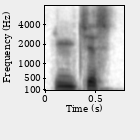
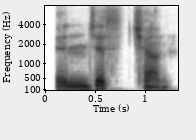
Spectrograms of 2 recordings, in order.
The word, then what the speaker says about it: ingestion: Ingestion. Ingestion. Ingest. Yeah, Yeah. So last two words, I was not fully aware it should be pronounced with ch sound.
